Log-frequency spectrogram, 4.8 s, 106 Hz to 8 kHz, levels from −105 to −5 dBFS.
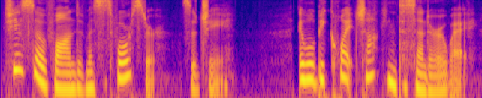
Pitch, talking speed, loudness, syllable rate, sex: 210 Hz, 225 wpm, -18 LUFS, 6.0 syllables/s, female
